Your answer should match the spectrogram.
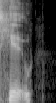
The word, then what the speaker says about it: Huw: At least it's Hugh. – I've never seen a Hugh spelled like that before. – Hugh is H-U-W for the people listening at home.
